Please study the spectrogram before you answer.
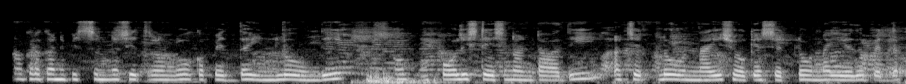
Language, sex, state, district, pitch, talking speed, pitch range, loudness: Telugu, female, Andhra Pradesh, Sri Satya Sai, 220 Hz, 125 wpm, 210-230 Hz, -14 LUFS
